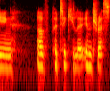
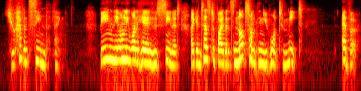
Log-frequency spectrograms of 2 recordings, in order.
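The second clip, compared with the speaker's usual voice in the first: firm, louder warning; stern; 3 semitones higher, 12 dB louder than usual. Acted. Leslie warns Anna sternly. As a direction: sternly warn her off. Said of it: "I said sternly".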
